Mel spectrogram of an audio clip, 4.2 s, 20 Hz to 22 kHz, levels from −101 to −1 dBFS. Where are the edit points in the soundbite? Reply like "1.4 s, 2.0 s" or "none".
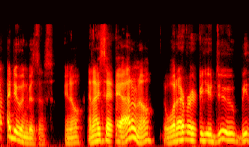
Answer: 1.4 s

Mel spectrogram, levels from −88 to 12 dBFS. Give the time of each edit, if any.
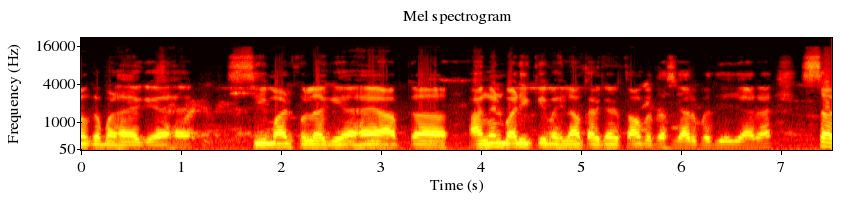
none

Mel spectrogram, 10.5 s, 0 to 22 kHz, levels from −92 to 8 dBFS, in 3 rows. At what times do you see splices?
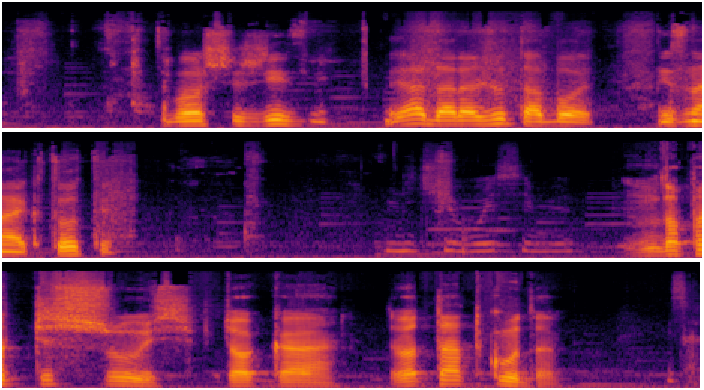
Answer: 1.8 s, 6.4 s

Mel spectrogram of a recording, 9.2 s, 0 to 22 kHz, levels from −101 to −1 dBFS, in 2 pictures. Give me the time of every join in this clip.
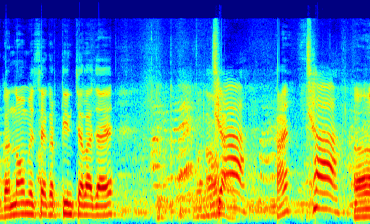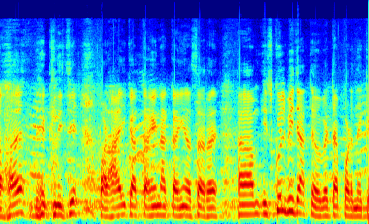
none

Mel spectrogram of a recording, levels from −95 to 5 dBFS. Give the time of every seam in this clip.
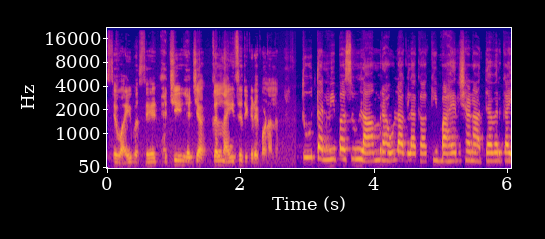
2.9 s

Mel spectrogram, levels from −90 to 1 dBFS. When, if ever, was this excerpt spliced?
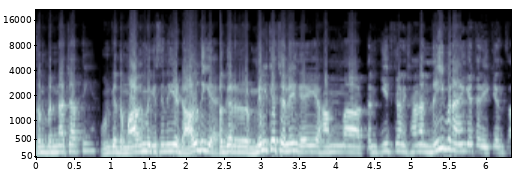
none

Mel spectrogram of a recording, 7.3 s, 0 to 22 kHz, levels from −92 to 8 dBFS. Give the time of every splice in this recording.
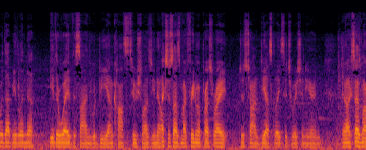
0.9 s, 3.2 s

